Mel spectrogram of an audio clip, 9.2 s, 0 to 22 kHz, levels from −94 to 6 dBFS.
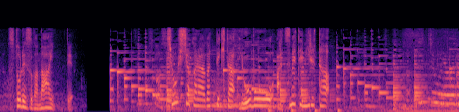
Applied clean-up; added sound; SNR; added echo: none; Bass drum; 12 dB; none.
